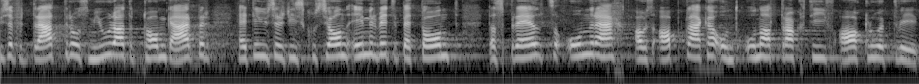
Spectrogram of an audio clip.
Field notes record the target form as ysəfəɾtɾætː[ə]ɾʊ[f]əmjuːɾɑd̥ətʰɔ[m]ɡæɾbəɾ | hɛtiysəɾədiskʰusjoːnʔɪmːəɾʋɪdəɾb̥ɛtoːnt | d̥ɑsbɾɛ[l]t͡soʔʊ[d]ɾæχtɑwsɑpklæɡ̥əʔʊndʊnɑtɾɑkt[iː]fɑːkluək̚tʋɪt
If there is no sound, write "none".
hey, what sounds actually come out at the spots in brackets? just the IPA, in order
ə, s, m, l, n, iː

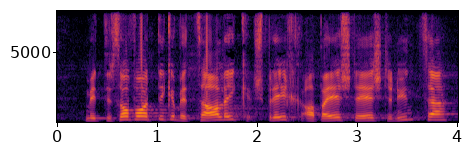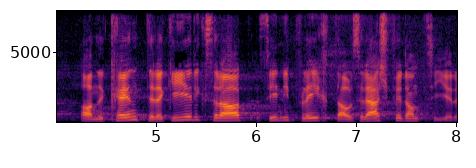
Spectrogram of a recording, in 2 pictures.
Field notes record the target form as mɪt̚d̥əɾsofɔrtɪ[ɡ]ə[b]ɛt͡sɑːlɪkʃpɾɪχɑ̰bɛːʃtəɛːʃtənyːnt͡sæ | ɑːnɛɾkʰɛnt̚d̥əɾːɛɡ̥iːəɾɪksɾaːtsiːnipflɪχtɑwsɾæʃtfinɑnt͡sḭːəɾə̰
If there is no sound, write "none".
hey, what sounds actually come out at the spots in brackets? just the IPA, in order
ɡ, b

